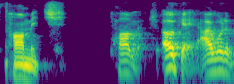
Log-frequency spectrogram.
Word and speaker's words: Tomic: It's pronounced Tomic. It's like similar to, I guess people know like Novak Djokovic. We have from Balkans. I'm Croatian, so we have the ch at the end instead of a c.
